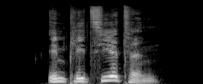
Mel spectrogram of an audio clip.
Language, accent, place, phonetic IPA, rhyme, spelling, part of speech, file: German, Germany, Berlin, [ɪmpliˈt͡siːɐ̯tn̩], -iːɐ̯tn̩, implizierten, adjective / verb, De-implizierten.ogg
- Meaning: inflection of implizieren: 1. first/third-person plural preterite 2. first/third-person plural subjunctive II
